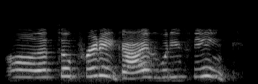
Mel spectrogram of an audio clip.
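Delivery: high, loud gush over it; thrilled with how it looks; excited delight. Real, not acted. Admiring the colourful board, gushing high and loud to the guests.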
